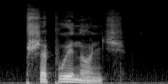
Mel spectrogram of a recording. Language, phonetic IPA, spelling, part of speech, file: Polish, [pʃɛˈpwɨ̃nɔ̃ɲt͡ɕ], przepłynąć, verb, Pl-przepłynąć.ogg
